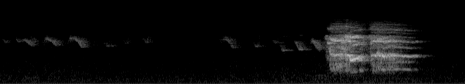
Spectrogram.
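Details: Young cockerel making its first attempts at crowing: faint, squeaky, rising chirps, then a single hoarse, strained crow lasting about a second near the end.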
